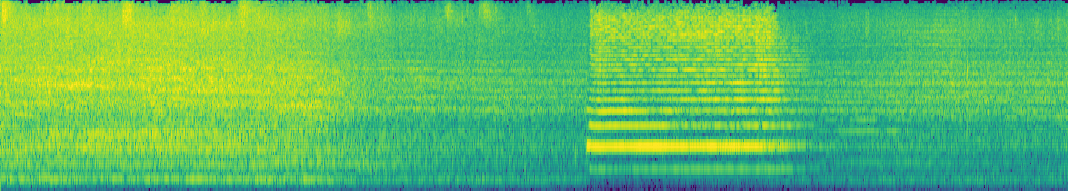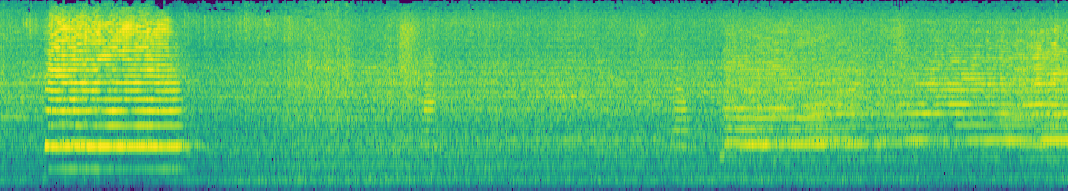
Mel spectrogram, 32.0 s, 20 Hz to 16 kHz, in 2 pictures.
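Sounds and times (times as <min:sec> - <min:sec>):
passing electric train: 0:00.0 - 0:32.0
train horn blasts: 0:08.8 - 0:14.1, 0:16.7 - 0:19.1, 0:22.3 - 0:22.7, 0:26.0 - 0:32.0.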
